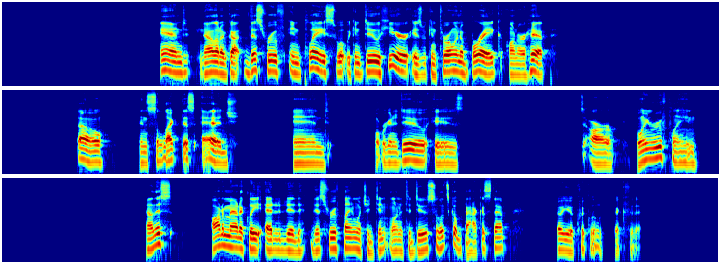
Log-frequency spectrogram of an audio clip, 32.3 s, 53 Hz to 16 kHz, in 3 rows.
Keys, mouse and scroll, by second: 3.9 click, 7.6 u, 8.3 click, 13.0 click, 19.7 click, 20.9 click, 23.4 middle click, 23.5 click, 23.5 right click, 24.2 click, 30.6 ctrl+z.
